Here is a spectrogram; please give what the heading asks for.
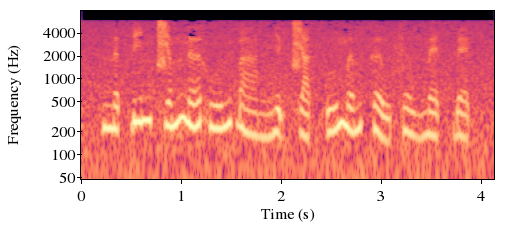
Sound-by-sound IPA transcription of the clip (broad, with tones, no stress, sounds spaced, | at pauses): n ə˨˩ t̚ ɗ i˧ n t͡ɕ ə˨˦ m n əː˨˦ h w u˨˦ ŋ ɓ a̤ː˨˩ ŋ ɲ ə̰˧˨ j t͡ɕ a˨˩ t̚ ʔ u˨˦ m ə˨˦ m k ə˧˩ w f ə̤˨˩ w m ɛ˨˩ t̚ ɓ ɛ˨˩ k̚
